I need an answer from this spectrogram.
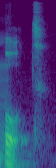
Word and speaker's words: haute: Haute couture. How would you say that? Haute. Right? Let's pronounce haute. Again, haute. Some people may say haute. Is it O, that round sound?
